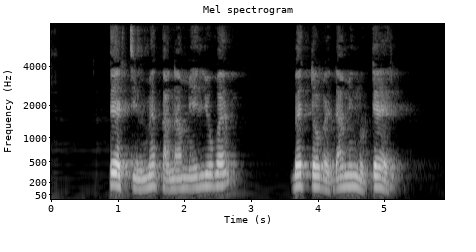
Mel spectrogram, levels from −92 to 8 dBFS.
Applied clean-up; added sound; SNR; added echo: neural mask model DeepFilterNet 3.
